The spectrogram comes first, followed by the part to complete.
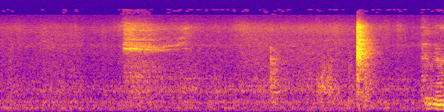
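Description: Near silence: quiet room tone, with a short soft rustle or hiss about a second in and one sharp click near the end.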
